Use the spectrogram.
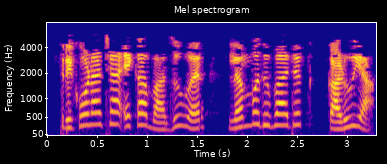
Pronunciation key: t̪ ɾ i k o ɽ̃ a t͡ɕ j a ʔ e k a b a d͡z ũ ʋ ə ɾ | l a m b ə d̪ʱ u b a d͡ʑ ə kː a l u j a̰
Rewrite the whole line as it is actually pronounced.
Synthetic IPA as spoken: t̪ ɾ i k o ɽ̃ a t͡ɕ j a ʔ e k a b a d͡z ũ ʋ ə ɾ | l ə m b ə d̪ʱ u b a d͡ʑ ə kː a ɽ u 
